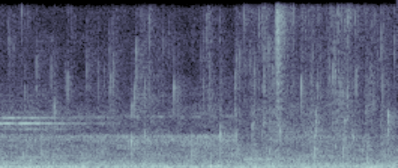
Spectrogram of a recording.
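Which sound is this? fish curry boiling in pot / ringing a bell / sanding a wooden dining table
fish curry boiling in pot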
